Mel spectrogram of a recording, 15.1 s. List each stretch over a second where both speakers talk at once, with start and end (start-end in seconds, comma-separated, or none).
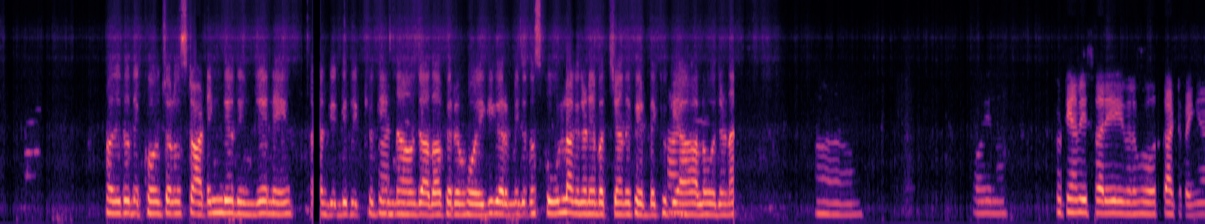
none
